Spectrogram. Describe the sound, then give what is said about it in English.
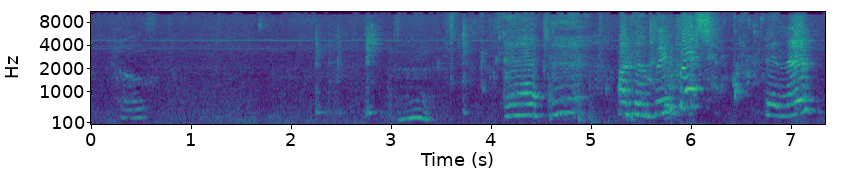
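A child splashes water in a bubble bath, with sloshing and splashing bursts growing louder and more frequent toward the end, while a child's voice and an adult's voice chatter over the water. “Splash of water. Splash of water. Just be careful splashing, won't you?”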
